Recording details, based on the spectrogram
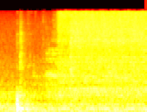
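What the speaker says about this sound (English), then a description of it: "I'm about to pour that shit out." Liquid poured out into a sink, a brief splash followed by a steady, close hissing rush of running water, with no talking.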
